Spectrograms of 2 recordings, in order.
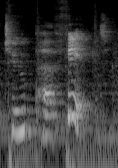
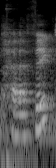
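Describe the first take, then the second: First: The stress is on the second syllable. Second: The stress is on the first syllable.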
